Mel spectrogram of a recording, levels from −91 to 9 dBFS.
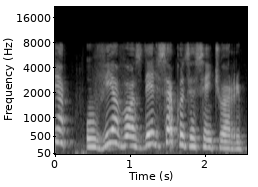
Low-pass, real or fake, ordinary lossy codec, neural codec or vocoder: none; real; none; none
